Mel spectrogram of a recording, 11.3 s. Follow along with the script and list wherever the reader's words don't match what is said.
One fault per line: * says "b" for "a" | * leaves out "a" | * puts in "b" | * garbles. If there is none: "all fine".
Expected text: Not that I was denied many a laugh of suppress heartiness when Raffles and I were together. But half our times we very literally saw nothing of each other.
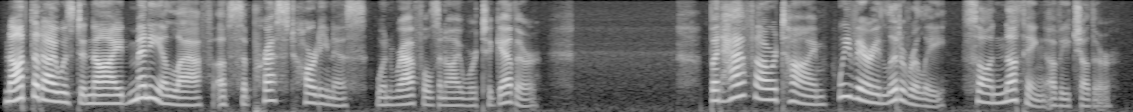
* says "suppressed" for "suppress"
* says "time" for "times"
